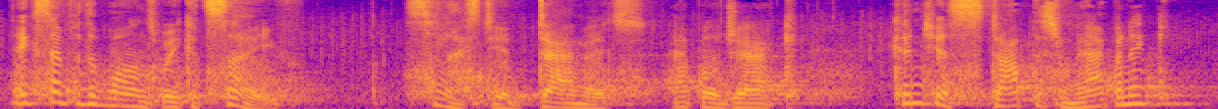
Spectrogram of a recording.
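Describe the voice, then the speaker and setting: An actor voicing a doomed, guilt-ridden pony, soft, halting, folksy and distraught, on a last recording. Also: big pitch swings, close to an everyday voice. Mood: despairing, remorseful. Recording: very noisy, rumbling wartime field recording. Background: sirens and bombardment noise.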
